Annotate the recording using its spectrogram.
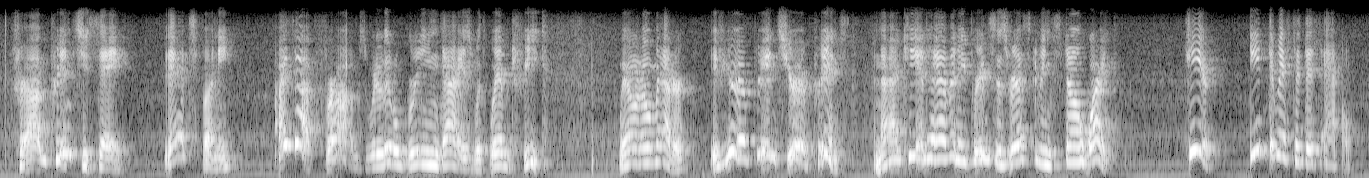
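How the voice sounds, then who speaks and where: In a croaky, put-on character voice, the speaker leaves long, frequent pauses against clear background noise. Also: man, extremely high pitch for a man, moderate pace. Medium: read story.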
